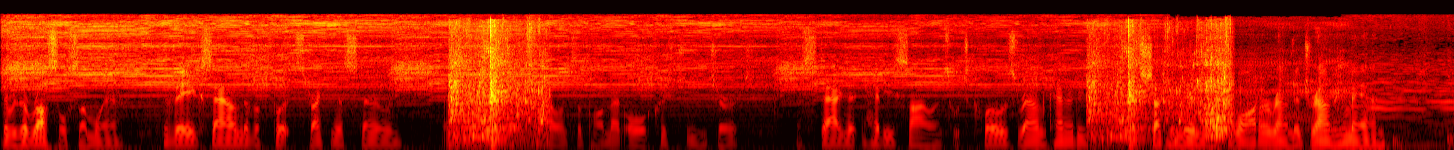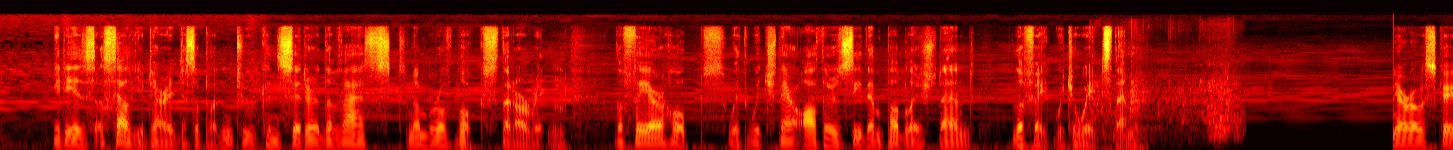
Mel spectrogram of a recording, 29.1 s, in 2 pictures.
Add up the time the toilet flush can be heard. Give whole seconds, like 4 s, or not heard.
4 s.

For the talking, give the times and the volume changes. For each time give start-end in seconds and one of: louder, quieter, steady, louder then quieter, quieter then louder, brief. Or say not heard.
0.0-13.8 quieter then louder
15.1-26.0 steady
28.4-29.0 brief.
